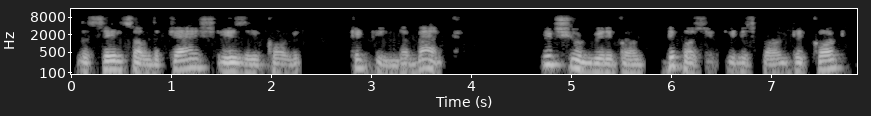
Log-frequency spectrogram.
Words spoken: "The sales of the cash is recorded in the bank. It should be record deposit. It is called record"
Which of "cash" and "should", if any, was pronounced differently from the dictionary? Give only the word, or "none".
none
